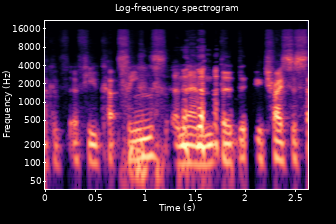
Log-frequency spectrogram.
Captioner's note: laughing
